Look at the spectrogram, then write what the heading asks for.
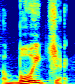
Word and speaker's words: Boychuk: And that was Shadows of Doubt by Midnight Fury featuring Alex Boychuk.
